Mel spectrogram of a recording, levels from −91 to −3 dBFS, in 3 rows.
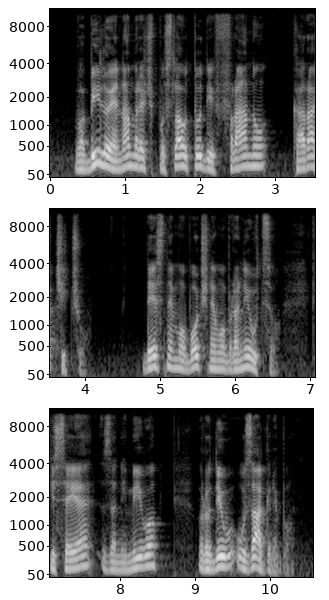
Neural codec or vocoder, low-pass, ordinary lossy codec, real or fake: none; 9.9 kHz; none; real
